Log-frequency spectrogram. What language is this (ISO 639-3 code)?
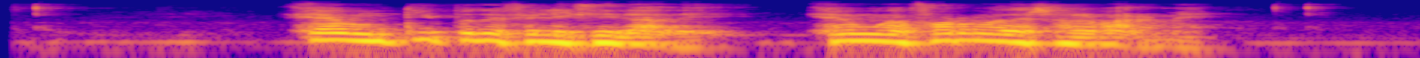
glg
